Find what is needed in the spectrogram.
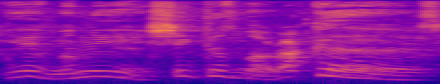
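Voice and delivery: slow, drawn-out mock Spanish accent; accented catcaller. Imitating construction worker catcalling her, mock Spanish accent. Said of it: "You know who I feel like I sound like?".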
